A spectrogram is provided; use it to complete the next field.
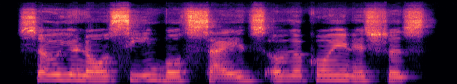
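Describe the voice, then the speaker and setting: A woman speaks with a Filipino accent. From Philippines. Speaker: business founder. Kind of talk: podcast interview. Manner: hesitant with fillers.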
